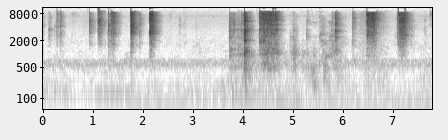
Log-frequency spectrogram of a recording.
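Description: Small metal clicks, taps and scrapes from a tiny wood stove's air-intake cover and its fitting being worked loose by hand; the cover is on too tight to open and close. Scattered clicks come first, then longer scraping sounds about four seconds in and again near the end.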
